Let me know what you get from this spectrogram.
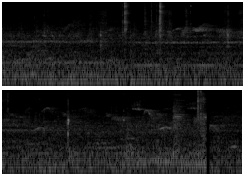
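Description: Birds chirping in short calls, with a few sharp taps or knocks in between. The sound drops out suddenly for an instant near the end.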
